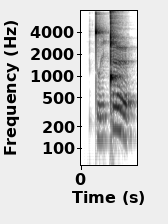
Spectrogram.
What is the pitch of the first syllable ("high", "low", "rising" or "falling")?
low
